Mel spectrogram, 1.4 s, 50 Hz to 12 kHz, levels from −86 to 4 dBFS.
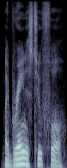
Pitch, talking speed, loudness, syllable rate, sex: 105 Hz, 220 wpm, -17 LUFS, 4.3 syllables/s, male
